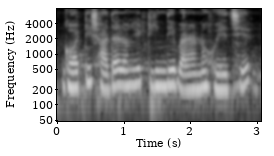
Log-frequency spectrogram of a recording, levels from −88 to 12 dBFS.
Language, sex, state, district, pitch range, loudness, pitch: Bengali, female, West Bengal, Alipurduar, 215-245 Hz, -13 LUFS, 235 Hz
